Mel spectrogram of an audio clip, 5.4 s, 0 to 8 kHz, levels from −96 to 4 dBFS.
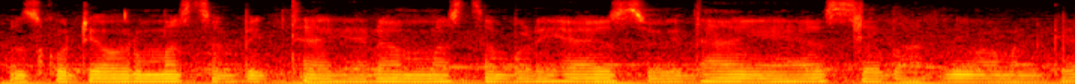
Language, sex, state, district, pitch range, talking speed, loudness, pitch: Chhattisgarhi, male, Chhattisgarh, Bilaspur, 115-120 Hz, 180 wpm, -32 LUFS, 115 Hz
